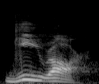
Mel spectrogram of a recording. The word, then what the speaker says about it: Gerar: Gerar. I want to say that another way, but I looked up the pronunciation.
